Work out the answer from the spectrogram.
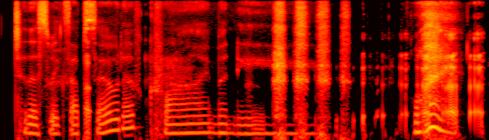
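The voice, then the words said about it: Smooth jazzy radio voice. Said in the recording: “radio voice ... spooky jazz ... a little smooth jazzy ... smooth jazz Halloween”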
